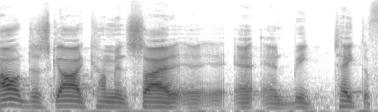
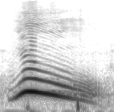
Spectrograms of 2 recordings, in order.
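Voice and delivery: sudden whooping yelp, much higher and louder; loud high dog yelp; 18 dB louder than usual. Retold or imitated. Preacher imitating the dog's whooping yelp at heel, loud and high. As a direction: let out a wild yelp like an excited dog. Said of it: "And the dog went".

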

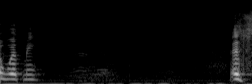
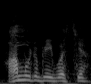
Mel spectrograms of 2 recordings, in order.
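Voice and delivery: soft, lowered voice; tender promise; 5 semitones lower, 13 dB quieter, faster than usual. Acted. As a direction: promise it quietly and gently. Voices God comforting Diane.

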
